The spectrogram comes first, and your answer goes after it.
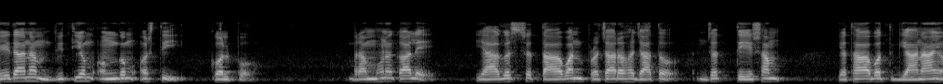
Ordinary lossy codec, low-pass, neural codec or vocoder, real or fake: none; 7.2 kHz; none; real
